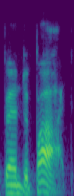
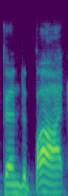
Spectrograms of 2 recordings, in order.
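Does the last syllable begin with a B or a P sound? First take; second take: P; B. First: The last syllable begins with a P sound. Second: The last syllable begins with a B sound. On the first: "but it also can be said with a P" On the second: "sometimes they pronounce it with a B rather than a P"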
